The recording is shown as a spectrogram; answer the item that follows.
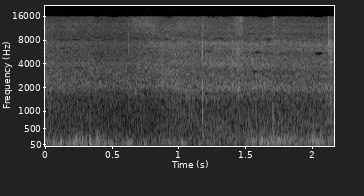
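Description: Wind buffeting the phone's microphone in uneven low gusts.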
